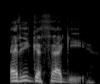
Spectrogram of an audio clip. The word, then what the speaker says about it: Gathegi: That is Eddie Gathegi.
